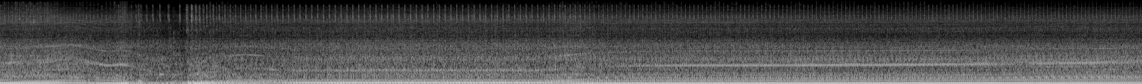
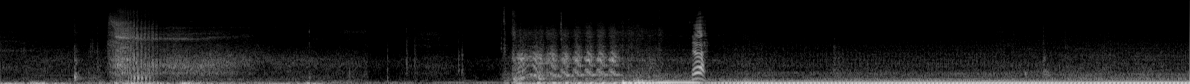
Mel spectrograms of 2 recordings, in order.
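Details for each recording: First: Porsche 944 with a no-start problem finally catches, rough for the first two seconds, then settles into a smooth, even idle with a steady low hum. It runs nicely once going; the owner suspects injectors or their electrical supply at starting. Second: Porsche 944 that would not crank: a few quiet knocks, then a quick crank and catch into a steady low idle after wiggling two twisted-together wires at the back of the steering wheel; a poor wiring splice was stopping it cranking.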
